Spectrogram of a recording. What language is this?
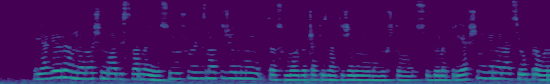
Croatian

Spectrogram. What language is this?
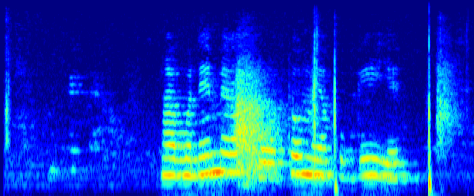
Kinyarwanda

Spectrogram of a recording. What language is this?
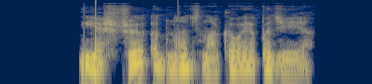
Belarusian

